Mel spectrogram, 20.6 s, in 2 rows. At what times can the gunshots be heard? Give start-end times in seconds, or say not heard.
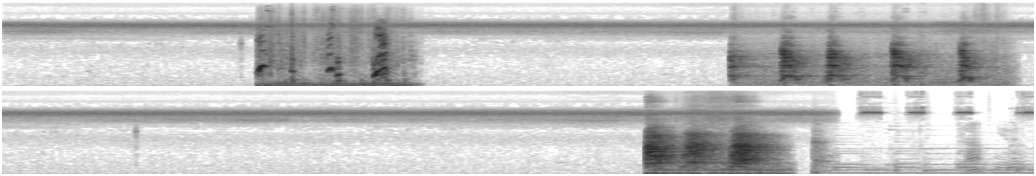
not heard.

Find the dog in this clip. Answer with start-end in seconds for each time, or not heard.
2.5-4.1, 7.2-10.1, 16.8-18.1.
